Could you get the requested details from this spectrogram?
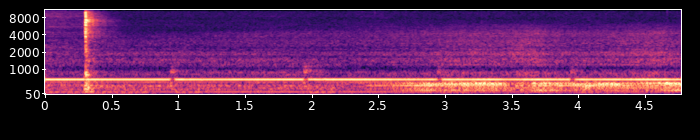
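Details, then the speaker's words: Ten Tec Paragon 2 receiver at 15 MHz with a wide filter, tuned off station: steady ~600 Hz whistle over hiss with warbling that steps about every 100 Hz while tuning. Owner suspects an audio ground loop or PLL noise, unconfirmed. "A little bit of weirdness there. I turn the volume down, you could hear it still stepping in 10 kilohertz, or I'm sorry, probably like 100 hertz here. It almost sounds like I have an audio ground loop here or something."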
